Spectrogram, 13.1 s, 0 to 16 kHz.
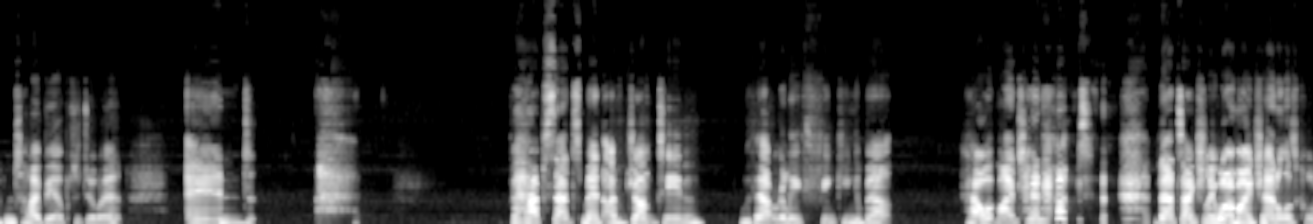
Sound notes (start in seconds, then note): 1.3 exhales; 10.4 laughing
